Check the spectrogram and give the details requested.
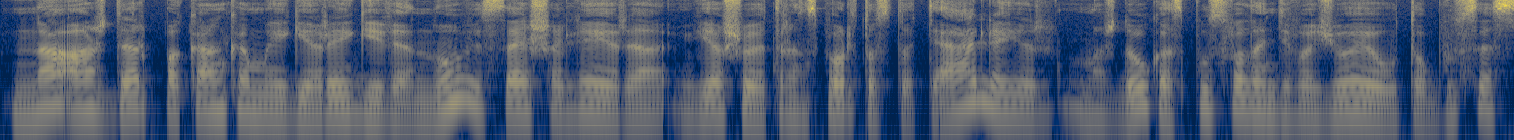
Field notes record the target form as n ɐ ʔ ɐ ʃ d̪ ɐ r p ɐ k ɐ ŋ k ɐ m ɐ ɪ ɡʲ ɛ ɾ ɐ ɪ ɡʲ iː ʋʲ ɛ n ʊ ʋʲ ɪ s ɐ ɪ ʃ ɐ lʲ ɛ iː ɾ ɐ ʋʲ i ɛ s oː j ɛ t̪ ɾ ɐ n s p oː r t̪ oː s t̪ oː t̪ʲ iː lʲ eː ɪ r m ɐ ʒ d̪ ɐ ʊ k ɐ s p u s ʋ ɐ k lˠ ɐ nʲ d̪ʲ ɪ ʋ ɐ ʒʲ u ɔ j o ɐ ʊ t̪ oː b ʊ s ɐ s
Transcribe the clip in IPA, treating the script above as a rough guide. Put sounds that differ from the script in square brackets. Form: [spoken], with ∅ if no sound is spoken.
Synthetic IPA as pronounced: n ɐ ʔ ɐ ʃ d̪ ɐ r p ɐ k ɐ ŋ k ɐ m ɐ ɪ ɡʲ ɛ ɾ ɐ ɪ ɡʲ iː ʋʲ ɛ n ʊ ʋʲ ɪ s ɐ ɪ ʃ ɐ lʲ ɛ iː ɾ ɐ ʋʲ i ɛ [ʃ] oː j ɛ t̪ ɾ ɐ n s p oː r t̪ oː s t̪ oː t̪ʲ [æː] lʲ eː ɪ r m ɐ ʒ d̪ ɐ ʊ k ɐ s p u s ʋ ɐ [∅] lˠ ɐ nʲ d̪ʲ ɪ ʋ ɐ ʒʲ u ɔ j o ɐ ʊ t̪ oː b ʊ s ɐ s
